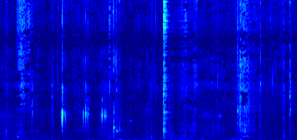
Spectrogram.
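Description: A few light, scattered clinks and knocks, like metal or dishes being handled, the sharpest a little past three seconds in.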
